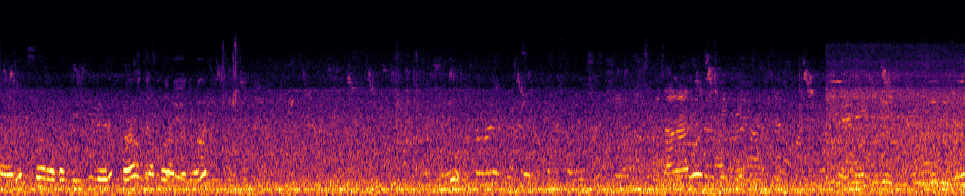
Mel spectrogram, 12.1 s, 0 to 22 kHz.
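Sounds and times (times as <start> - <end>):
distant voices: 9.6 - 12.0.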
